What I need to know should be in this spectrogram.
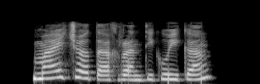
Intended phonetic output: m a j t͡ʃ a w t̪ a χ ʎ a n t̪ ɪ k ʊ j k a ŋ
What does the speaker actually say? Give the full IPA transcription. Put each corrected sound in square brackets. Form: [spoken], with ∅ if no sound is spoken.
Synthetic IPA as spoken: m a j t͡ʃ a w t̪ [ɑ] χ [ɾ] a n t̪ ɪ k ʊ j k a ŋ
